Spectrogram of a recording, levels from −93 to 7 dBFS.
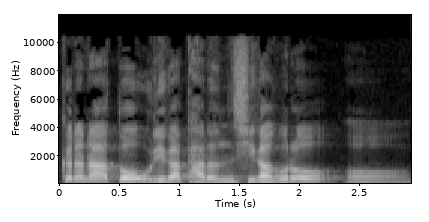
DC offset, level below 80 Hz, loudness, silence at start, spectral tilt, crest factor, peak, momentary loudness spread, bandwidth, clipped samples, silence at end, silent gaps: under 0.1%; -64 dBFS; -24 LUFS; 0.05 s; -4.5 dB/octave; 20 dB; -6 dBFS; 14 LU; 11 kHz; under 0.1%; 0 s; none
